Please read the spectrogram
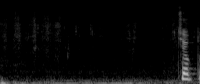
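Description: Sesame seeds shaken from a small glass, pattering faintly and irregularly onto salad on a plate, with a light click at the start.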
